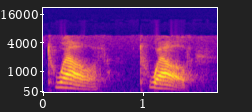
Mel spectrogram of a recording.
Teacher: me 1212 there's a lot of movement that happened here first there was a tongue touching behind my upper teeth and then we round our lips for the W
